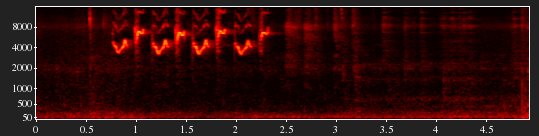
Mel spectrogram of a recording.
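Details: A Java sparrow kept as a keen singer to excite other birds into song delivers a brisk row of seven high, dipping, tinkling notes. Then it falls silent, with soft rustles and a thump at the end.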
